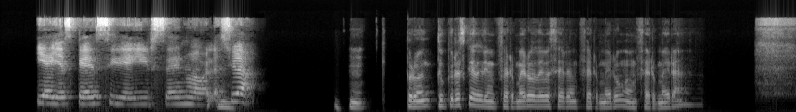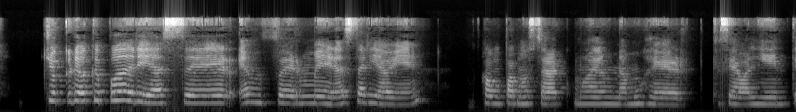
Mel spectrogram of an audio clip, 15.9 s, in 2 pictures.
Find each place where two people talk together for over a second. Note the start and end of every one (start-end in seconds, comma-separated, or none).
none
